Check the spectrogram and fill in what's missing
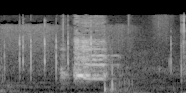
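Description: A Minecraft chicken inside a shelter gives a few short, close clucks with a brief squawk in the middle, heard alone against near silence.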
